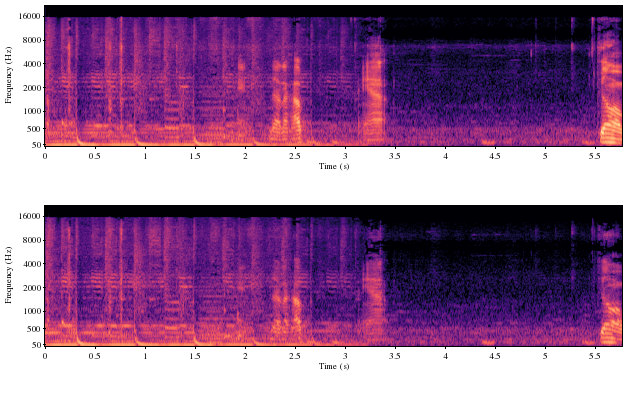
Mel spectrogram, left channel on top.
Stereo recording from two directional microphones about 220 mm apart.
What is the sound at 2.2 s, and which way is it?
Music, 30° left (ahead or behind).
